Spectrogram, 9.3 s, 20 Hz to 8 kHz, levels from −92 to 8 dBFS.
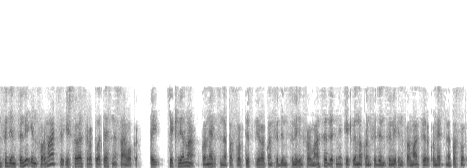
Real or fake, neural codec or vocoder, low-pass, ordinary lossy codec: fake; codec, 16 kHz, 2 kbps, FreqCodec, larger model; 7.2 kHz; AAC, 16 kbps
